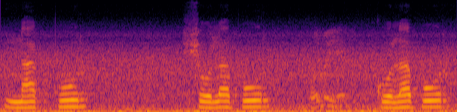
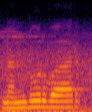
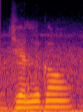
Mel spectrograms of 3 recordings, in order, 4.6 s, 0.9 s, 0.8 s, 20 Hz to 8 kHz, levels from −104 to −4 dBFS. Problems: constant background noise, low volume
